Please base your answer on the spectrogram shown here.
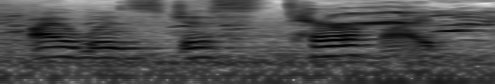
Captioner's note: screams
